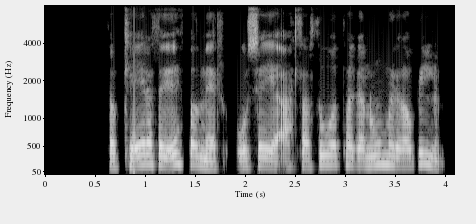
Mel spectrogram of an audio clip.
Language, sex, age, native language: Icelandic, male, 20-29, Icelandic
